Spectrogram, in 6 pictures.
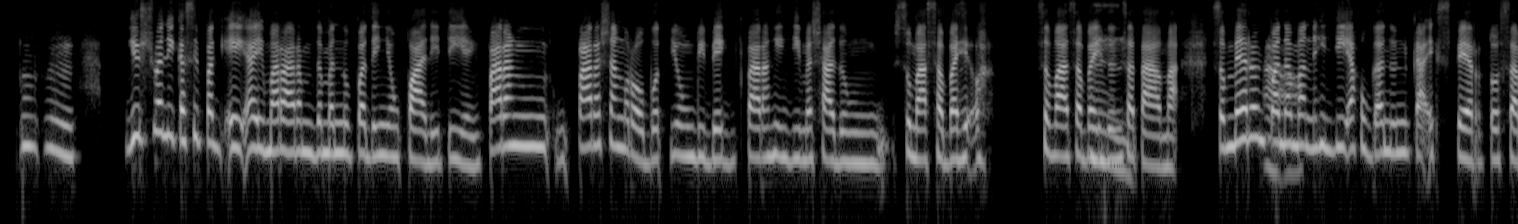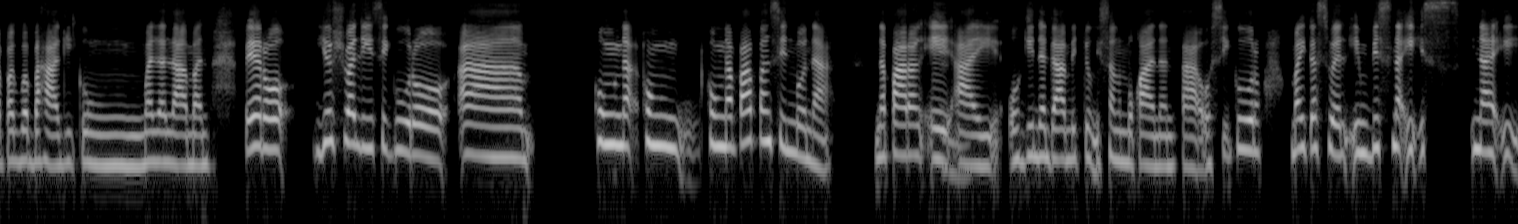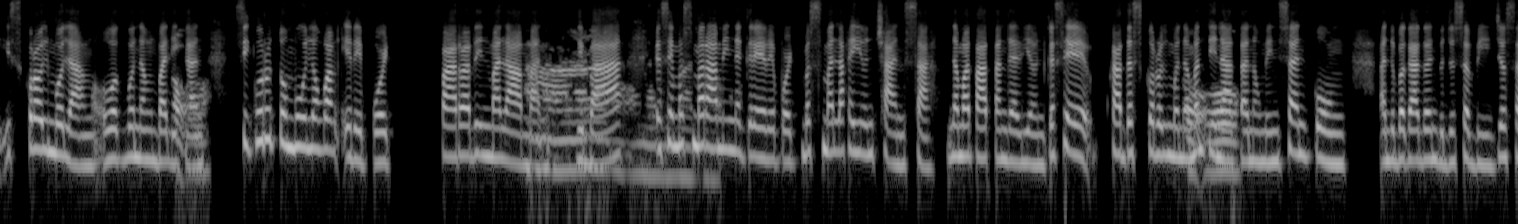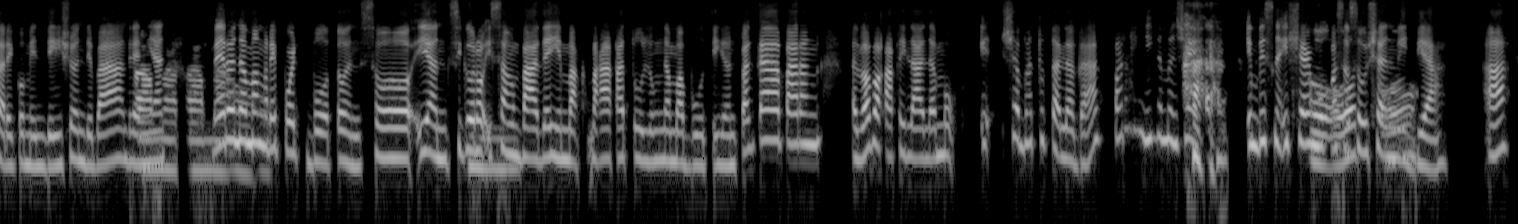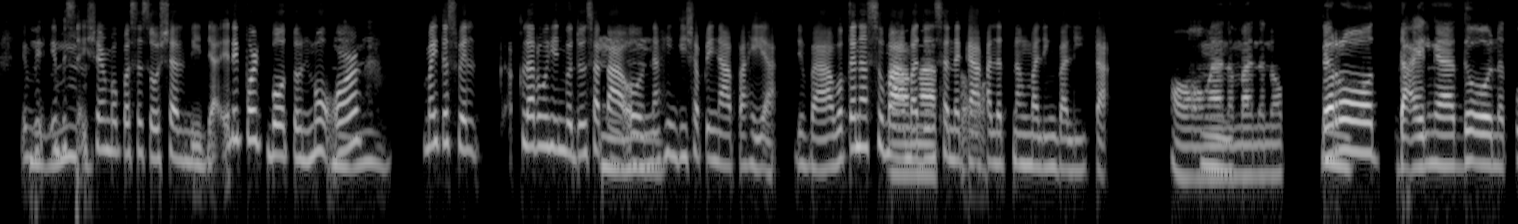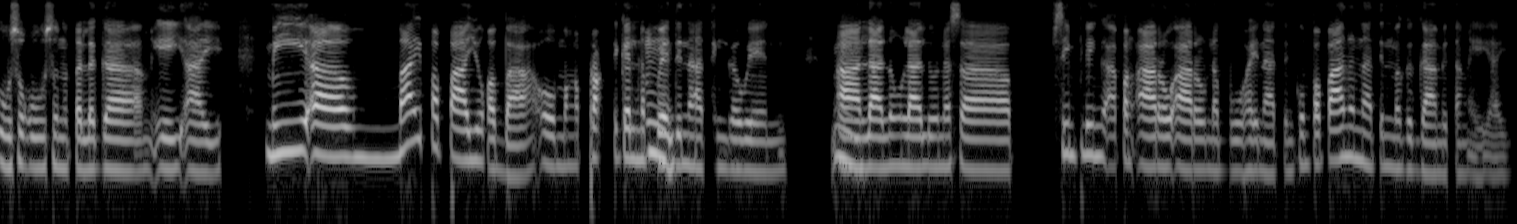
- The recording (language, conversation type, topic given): Filipino, podcast, Ano ang opinyon mo tungkol sa paggamit ng artipisyal na katalinuhan sa pang-araw-araw na buhay?
- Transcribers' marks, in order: tapping; laughing while speaking: "o"; other background noise; laugh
